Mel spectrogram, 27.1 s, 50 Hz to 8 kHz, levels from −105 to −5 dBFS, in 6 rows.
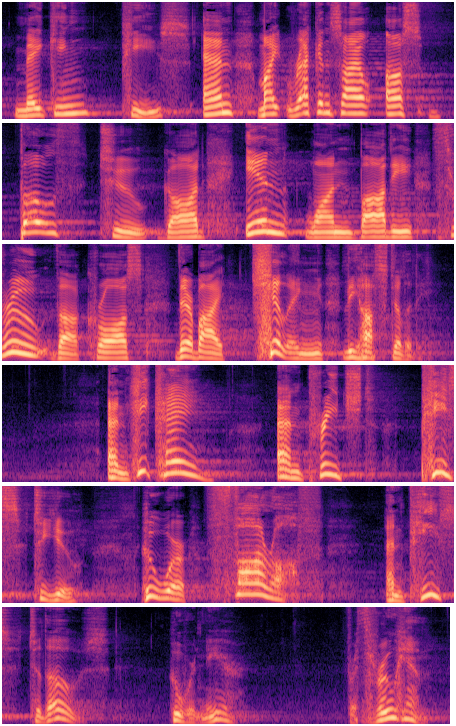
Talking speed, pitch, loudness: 90 wpm, 200 Hz, -19 LUFS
